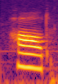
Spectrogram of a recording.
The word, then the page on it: hard: English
